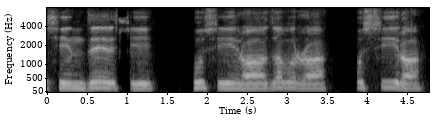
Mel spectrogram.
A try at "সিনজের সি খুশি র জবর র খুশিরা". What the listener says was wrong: মাশাআল্লাহ মাশাআল্লাহ।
